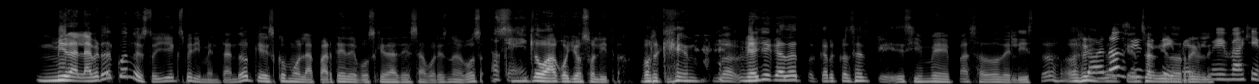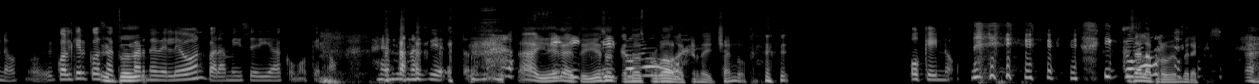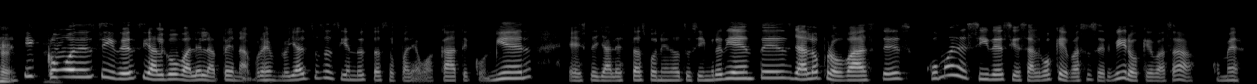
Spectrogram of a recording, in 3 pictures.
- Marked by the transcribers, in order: laughing while speaking: "porque"; chuckle; other background noise; laugh; laughing while speaking: "eh, no, no es cierto"; chuckle; laughing while speaking: "¿y cómo"
- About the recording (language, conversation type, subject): Spanish, podcast, ¿Cómo buscas sabores nuevos cuando cocinas?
